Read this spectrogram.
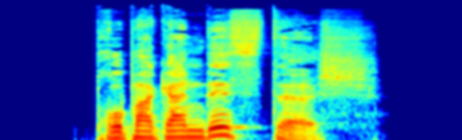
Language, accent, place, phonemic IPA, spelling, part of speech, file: German, Germany, Berlin, /pʁopaɡanˈdɪstɪʃ/, propagandistisch, adjective, De-propagandistisch.ogg
- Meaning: propagandist, propagandistic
